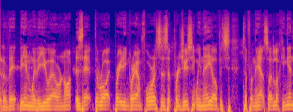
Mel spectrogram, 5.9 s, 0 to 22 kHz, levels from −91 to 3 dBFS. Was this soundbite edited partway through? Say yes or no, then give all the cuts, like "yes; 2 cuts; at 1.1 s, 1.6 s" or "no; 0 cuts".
yes; 3 cuts; at 1.4 s, 3.9 s, 4.9 s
